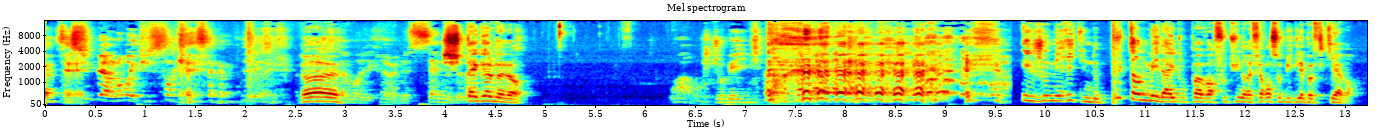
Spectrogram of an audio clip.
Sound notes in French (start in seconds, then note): 0.0 Rire; 7.2 rires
